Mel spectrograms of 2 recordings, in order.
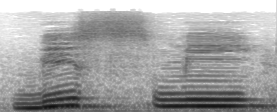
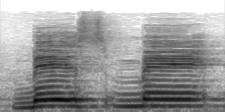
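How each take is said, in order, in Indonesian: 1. Vokalnya dibaca seperti bunyi i yang jelas. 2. Vokalnya dibaca seperti bunyi e. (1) "tapi bismi, jelas baris bawahnya" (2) "Jangan ... besme"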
